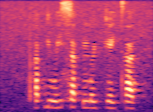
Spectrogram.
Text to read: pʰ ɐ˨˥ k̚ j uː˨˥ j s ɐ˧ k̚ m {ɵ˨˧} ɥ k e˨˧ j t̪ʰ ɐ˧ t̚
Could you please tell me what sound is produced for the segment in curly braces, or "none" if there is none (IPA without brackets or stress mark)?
ɵ˨˧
